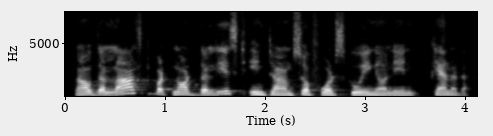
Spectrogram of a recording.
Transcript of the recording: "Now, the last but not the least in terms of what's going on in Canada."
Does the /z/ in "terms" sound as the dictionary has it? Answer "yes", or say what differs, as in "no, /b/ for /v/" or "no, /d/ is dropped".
no, /s/ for /z/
